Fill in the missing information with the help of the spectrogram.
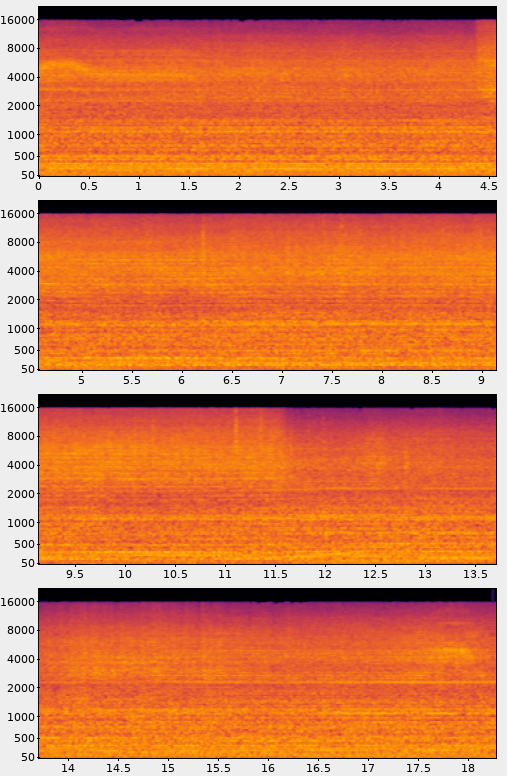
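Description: Circular sawmill running steadily under power, with a hissing cut through the wood laid over the machine's steady hum from about four seconds in until about twelve seconds in.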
